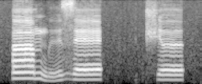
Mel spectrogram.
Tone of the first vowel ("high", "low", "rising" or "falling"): high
